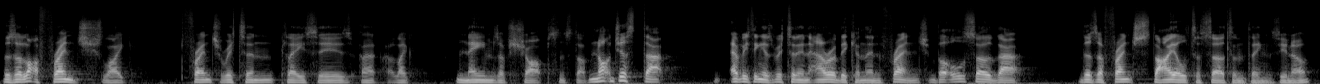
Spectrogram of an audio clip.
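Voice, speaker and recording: A man from Algeria, a podcast co-host, telling a travel story in a relaxed, rambling way with slang and fillers. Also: lowish voice, measured pace. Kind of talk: casual podcast chat.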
